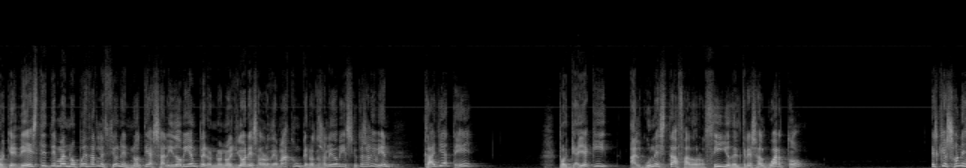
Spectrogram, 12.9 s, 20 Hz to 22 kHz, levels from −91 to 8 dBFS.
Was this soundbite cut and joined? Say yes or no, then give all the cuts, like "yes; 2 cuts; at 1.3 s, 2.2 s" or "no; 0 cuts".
no; 0 cuts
